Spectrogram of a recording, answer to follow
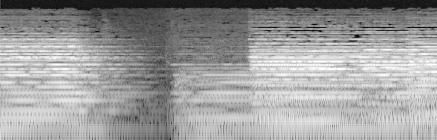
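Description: Organ playing held chords. One chord dies away about a second in, and after a brief gap a new chord begins and swells fuller.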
